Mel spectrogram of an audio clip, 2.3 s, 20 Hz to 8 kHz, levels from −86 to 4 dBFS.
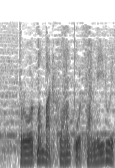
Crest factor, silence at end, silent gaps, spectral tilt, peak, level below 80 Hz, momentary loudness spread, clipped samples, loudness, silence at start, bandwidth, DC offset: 18 dB; 0 s; none; -12.5 dB/octave; -4 dBFS; -38 dBFS; 4 LU; under 0.1%; -22 LUFS; 0 s; 5.8 kHz; under 0.1%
